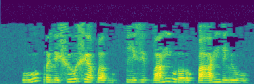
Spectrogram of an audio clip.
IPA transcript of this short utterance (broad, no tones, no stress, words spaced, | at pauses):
u | ɾɐlʲɛxʲo xʲaɓɐ ɡuk͡pi zʲɛba ŋuɾoɾok͡pa ŋilʲu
